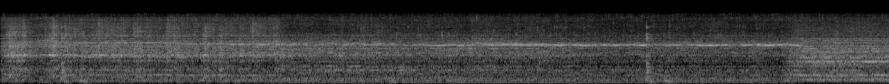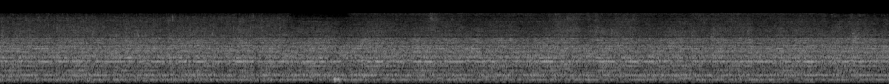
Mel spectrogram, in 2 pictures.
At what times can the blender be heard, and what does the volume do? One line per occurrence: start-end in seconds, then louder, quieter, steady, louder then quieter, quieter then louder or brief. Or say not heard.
0.0-17.7 steady.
